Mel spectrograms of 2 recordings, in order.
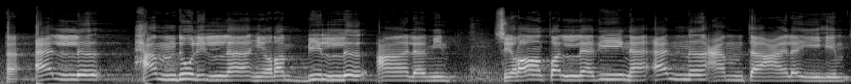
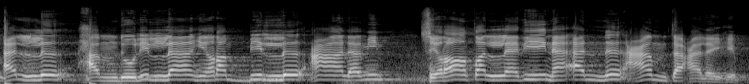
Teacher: seolah-olah ada baris di hujung tak sempurna sukun dia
